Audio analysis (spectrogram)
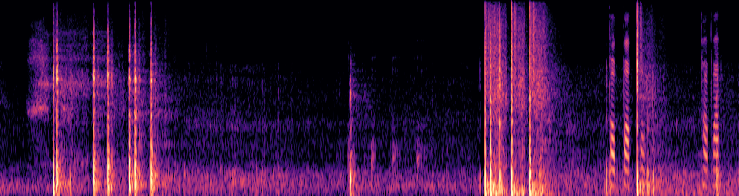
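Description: Fireworks going off outdoors at a New Year's-style celebration, sharp bangs and crackling pops in scattered bursts, some close and loud, with occasional voices reacting in between.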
